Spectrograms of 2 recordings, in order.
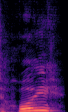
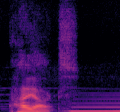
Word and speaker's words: Hyox: Is it Hoy? How do you pronounce that? Is it Hoy? Hyox. That makes sense. That makes sense. I think I was thinking Hoy like LaCroix.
